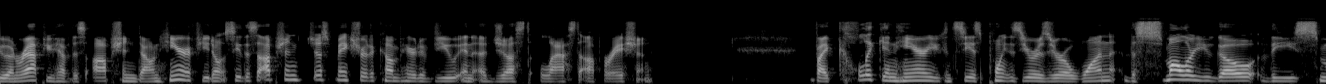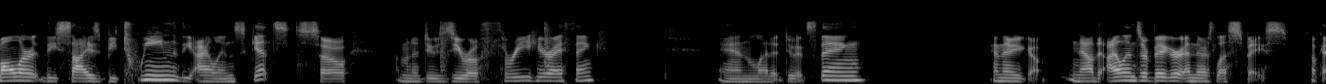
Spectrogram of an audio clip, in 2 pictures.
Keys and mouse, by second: 0.8 click, 3.5 click, 8.3 click, 10.2 click, 16.1 BackSpace, 17.6 KP_0, 26.4 click.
